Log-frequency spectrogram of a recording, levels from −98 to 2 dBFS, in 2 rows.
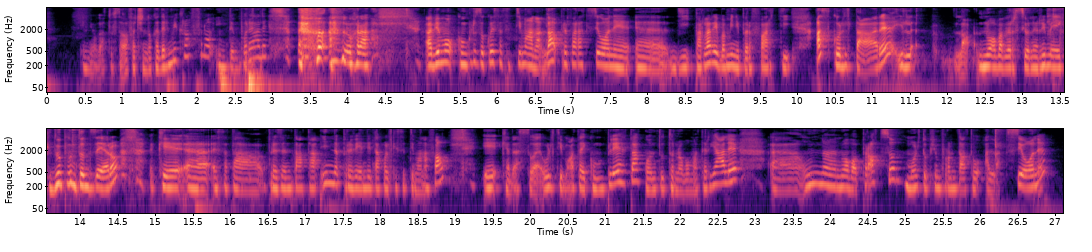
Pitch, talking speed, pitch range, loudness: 195 Hz, 140 wpm, 180-235 Hz, -25 LUFS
